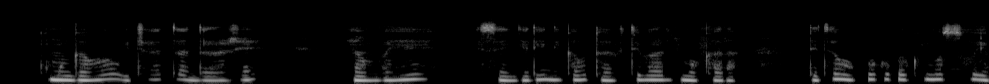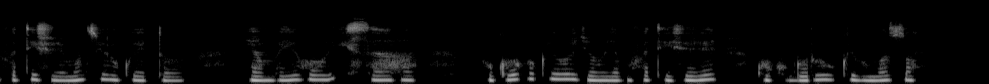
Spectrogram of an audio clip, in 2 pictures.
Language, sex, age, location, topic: Kinyarwanda, female, 36-49, Huye, health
